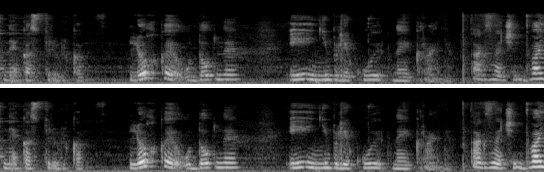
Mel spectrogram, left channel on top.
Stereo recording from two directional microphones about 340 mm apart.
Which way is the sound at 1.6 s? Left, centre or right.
Centre.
